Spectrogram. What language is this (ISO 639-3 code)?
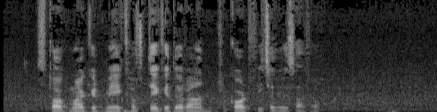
urd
